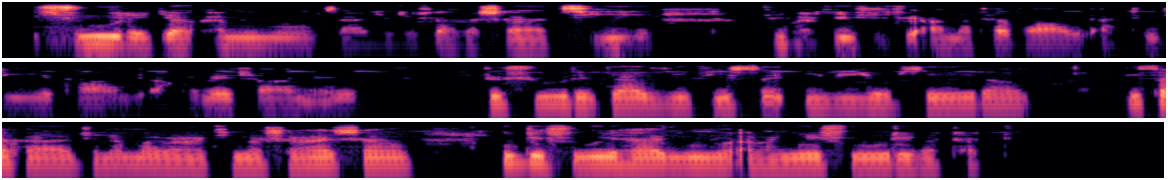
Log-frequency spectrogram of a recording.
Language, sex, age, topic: Rundi, male, 18-24, education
